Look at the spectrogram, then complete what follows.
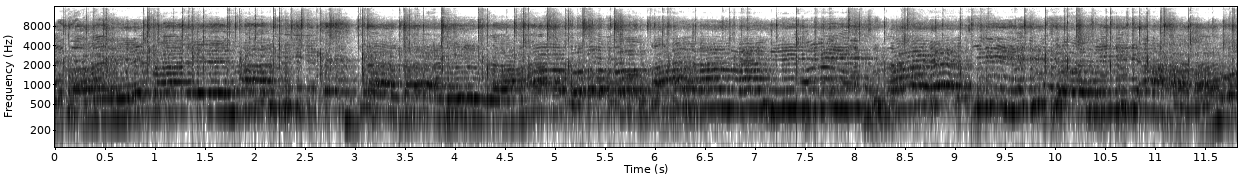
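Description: A woman singing a devotional song into a microphone, with women and children singing along and clapping their hands throughout.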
